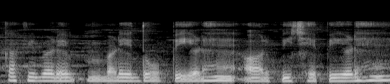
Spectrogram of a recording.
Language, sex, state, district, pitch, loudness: Hindi, female, Bihar, West Champaran, 145 Hz, -17 LUFS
